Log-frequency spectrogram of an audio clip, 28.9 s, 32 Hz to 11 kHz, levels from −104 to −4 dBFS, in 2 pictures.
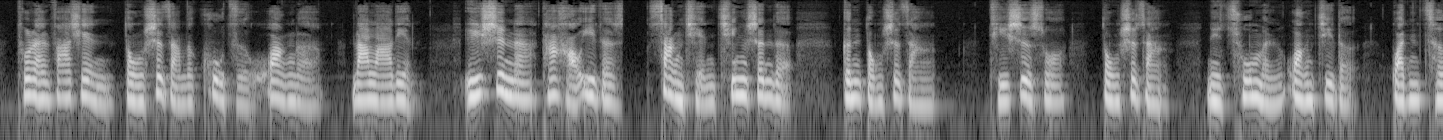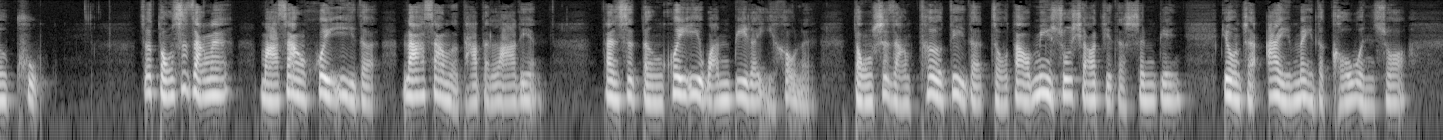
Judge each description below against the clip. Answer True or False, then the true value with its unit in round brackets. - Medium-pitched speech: True (170 Hz)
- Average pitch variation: True (4.0 semitones)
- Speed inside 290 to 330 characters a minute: False (200 characters per minute)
